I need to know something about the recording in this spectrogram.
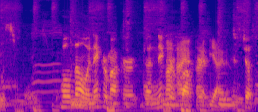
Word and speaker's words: Knickerbocker: a lot, but again, that's with a silent K, so whenever they would write it down, they would spell it wrong, which would make me laugh. So it's like, oh, you're a Knickerbocker.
